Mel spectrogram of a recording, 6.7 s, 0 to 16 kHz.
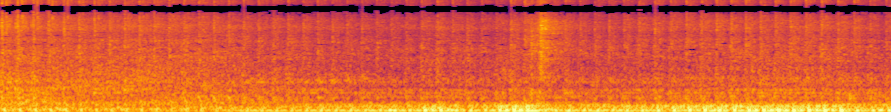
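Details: Fiat 126p BIS two-cylinder after valve adjustment raised compression, now running on both cylinders: lumpy uneven beat swelling as revved; rough running, head gasket leak suspected.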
